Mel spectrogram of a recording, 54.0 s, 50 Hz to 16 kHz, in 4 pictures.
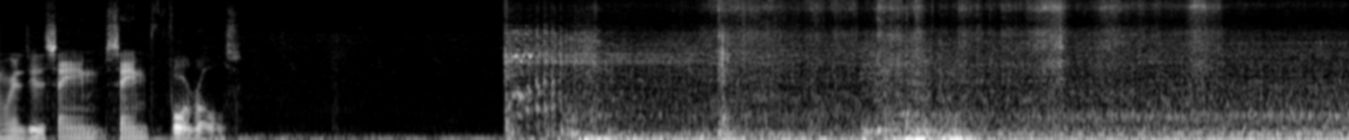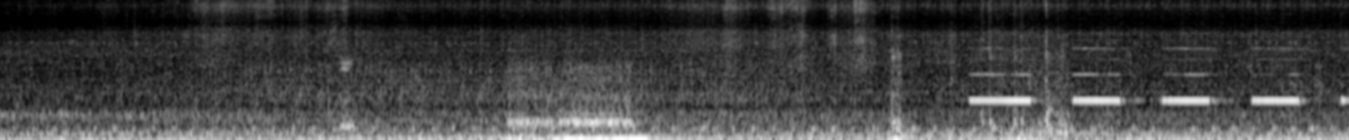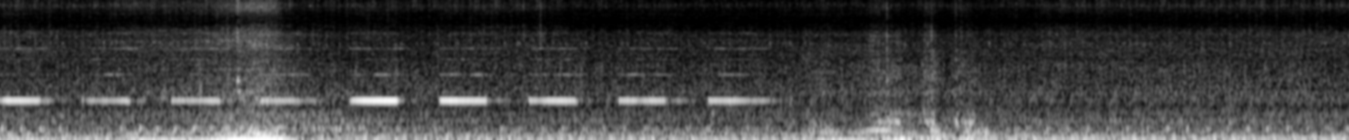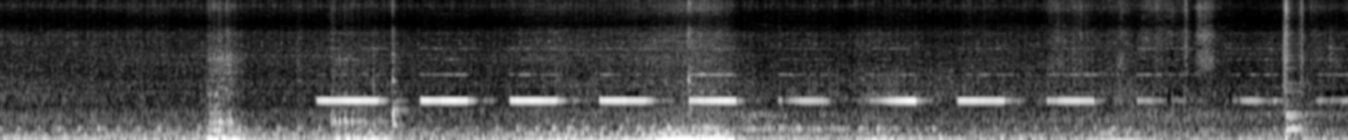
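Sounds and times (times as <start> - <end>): pickup truck engine running: 5.0 - 53.9
backup alarm beeping: 23.2 - 34.8, 43.6 - 53.9.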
